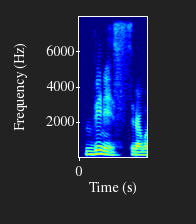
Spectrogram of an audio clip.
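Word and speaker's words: Venice: 베네치아라고 하지 않고 비니스라고 하죠. 네, 이건 뭐 베니스의 상인이라고 하는 거니까 우리도 아마 알고 있을 거예요.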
